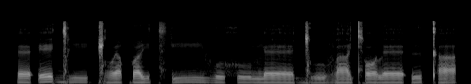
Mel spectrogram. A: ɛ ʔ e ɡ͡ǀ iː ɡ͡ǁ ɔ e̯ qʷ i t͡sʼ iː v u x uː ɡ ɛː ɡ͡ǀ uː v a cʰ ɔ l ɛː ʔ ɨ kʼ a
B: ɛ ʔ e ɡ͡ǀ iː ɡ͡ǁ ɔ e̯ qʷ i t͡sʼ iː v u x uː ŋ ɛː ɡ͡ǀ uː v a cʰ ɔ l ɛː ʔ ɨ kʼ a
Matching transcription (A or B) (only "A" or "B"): B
